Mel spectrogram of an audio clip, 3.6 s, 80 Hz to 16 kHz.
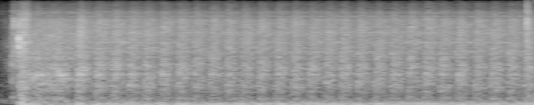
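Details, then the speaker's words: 2005 Mazda Tribute 3.0 V6 that ran rough with misfire codes and was towed in, cranked with the pedal floored. Even, steady cranking at about three beats a second with no uneven pulses. Normal cranking; compression sounds even. "And it does. It sounds perfectly fine. So compression wise, hopefully we're good there."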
